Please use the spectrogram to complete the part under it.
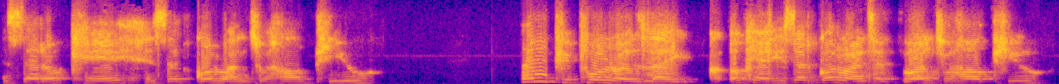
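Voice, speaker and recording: Young woman, very bright sharp voice, telling her story and acting out what people said. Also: medium pitch, unhurried, rough recording. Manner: animated storytelling, acts out quoted dialogue. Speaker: interviewee recounting her experience. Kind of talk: personal testimony in conversation.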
